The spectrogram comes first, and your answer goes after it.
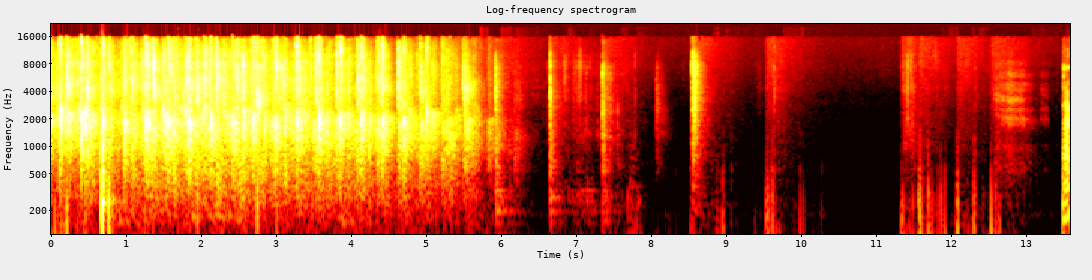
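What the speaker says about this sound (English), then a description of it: "So let's give them all a round of applause." An audience at a Los Gatos town council meeting claps loudly for about six seconds, the applause dense and sustained before thinning to a few scattered claps and soft knocks in a quiet room.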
